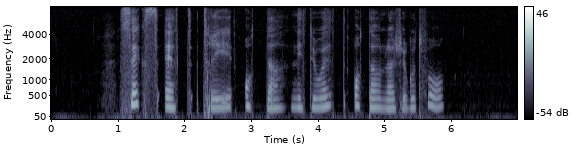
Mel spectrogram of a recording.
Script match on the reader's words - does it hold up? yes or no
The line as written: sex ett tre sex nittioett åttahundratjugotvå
no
